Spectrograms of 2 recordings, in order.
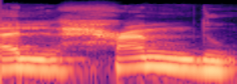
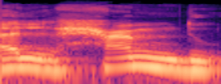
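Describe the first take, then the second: Both takes have the same delivery.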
